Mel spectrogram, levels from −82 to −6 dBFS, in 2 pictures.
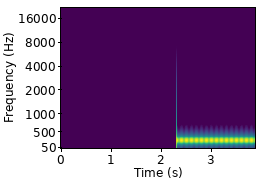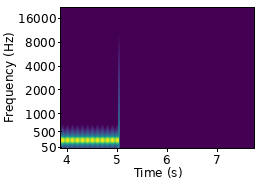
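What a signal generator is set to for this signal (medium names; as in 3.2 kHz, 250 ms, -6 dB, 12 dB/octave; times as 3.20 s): beating tones 248 Hz, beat 10 Hz, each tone -12 dBFS 2.73 s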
